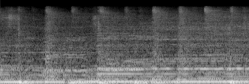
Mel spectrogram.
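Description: Rock band playing live: electric guitars, keyboard and drums over a steady bass line, with regular drum and cymbal strikes keeping the beat.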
